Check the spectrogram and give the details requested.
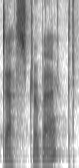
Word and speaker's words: Destrebecq: Yes, so I'm Destrebecq. That's the American pronunciation of my last name.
